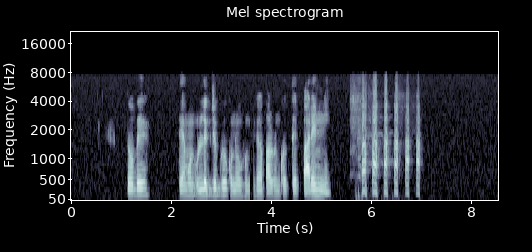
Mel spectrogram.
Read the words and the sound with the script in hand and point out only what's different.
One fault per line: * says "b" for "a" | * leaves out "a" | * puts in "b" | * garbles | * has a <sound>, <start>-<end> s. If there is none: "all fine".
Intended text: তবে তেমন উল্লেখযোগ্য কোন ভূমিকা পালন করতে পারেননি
* has a dropout, 3.6-3.7 s
* has a laugh, 5.6-7.1 s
